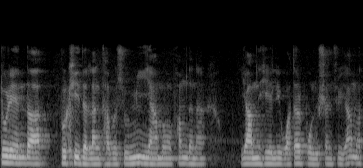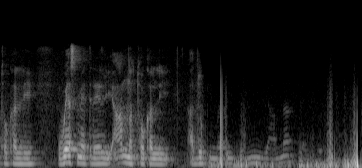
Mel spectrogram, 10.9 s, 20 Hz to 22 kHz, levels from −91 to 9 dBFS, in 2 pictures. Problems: background sounds at intervals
